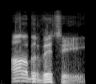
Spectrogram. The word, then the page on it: arbor vitae: British English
